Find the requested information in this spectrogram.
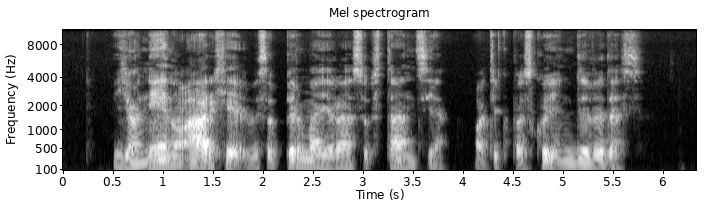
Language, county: Lithuanian, Kaunas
